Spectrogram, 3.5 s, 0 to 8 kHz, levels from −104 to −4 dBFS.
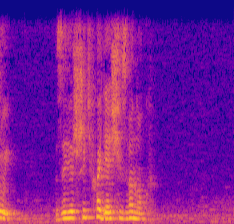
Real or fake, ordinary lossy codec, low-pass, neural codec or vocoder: real; Opus, 64 kbps; 7.2 kHz; none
